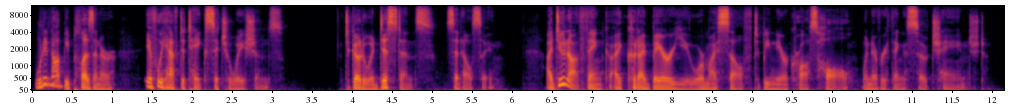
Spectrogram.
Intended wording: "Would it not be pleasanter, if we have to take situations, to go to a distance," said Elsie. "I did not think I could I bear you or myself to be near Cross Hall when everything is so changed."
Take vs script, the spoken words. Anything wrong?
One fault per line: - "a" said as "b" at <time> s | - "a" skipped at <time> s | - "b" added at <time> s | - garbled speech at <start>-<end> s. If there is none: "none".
- "did" said as "do" at 6.5 s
